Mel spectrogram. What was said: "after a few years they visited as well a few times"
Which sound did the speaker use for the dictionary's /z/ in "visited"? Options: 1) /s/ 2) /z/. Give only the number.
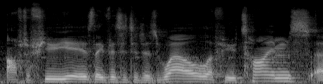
2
